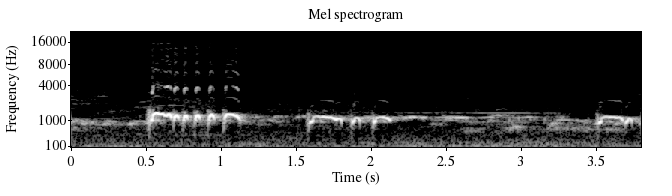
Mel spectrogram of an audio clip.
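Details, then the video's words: Zebra dove calling to provoke an answer from other doves: an opening loud burst of quick rolling coos, followed by softer stuttering phrases and a final rising trill. "Suara perkutut Bikin EMOSI perkutut lain naik Suara Langsung Nyaut"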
